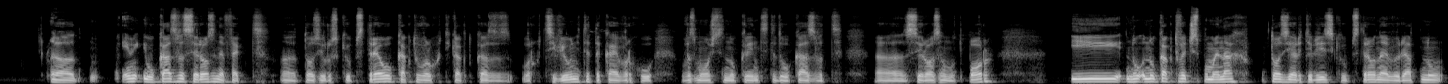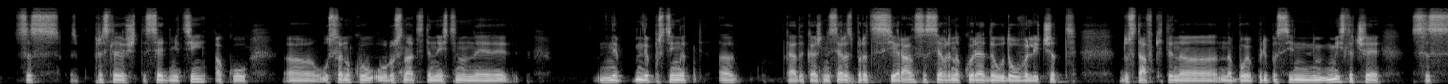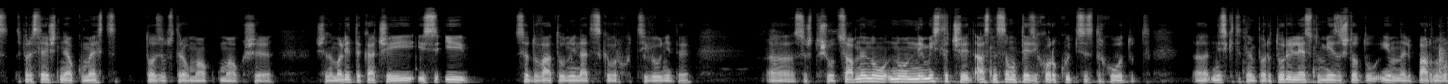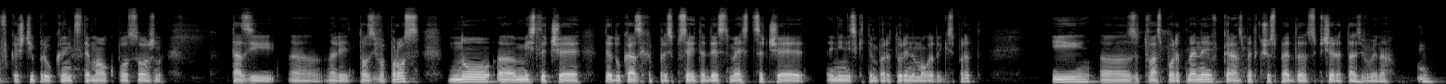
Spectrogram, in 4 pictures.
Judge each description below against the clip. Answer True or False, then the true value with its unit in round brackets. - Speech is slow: False (165 wpm)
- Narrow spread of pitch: False (3.2 semitones)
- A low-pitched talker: True (100 Hz)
